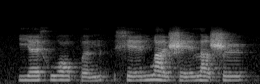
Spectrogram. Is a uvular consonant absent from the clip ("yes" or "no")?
yes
